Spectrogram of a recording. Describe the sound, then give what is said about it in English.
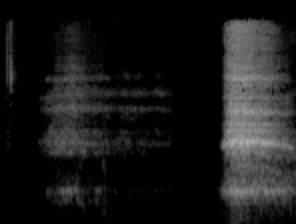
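A deep breath, drawn in softly and let out as a louder, rushing exhale, heard on its own with no talk. “Let me take a deep breath before I go absolutely ape shit here.”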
